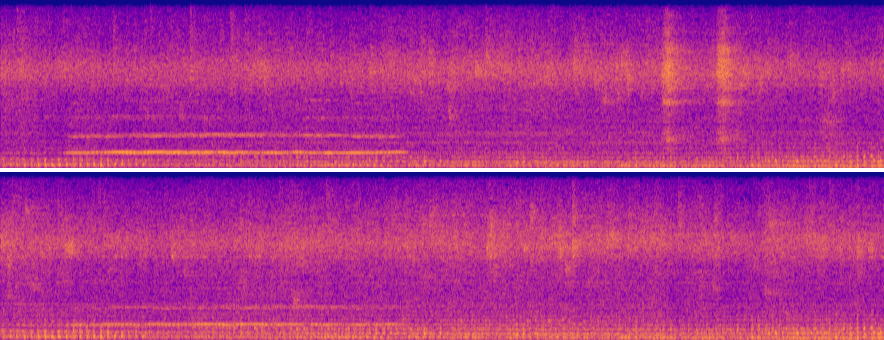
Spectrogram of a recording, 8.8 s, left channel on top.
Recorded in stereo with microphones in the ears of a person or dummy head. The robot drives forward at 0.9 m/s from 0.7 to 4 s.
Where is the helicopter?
65° right (ahead or behind); by 8.8 s 10° right (ahead or behind).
